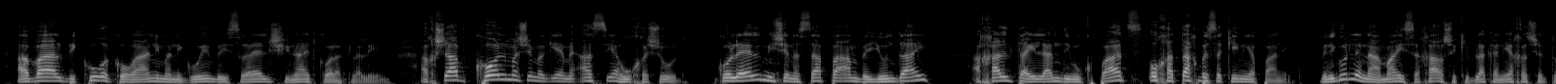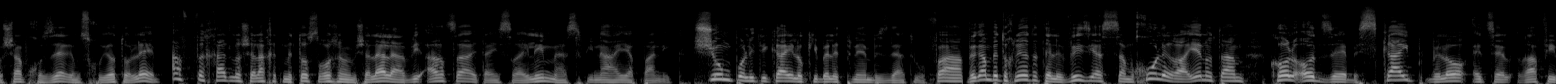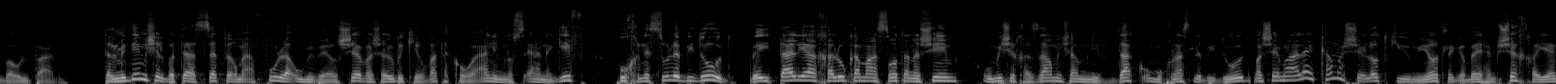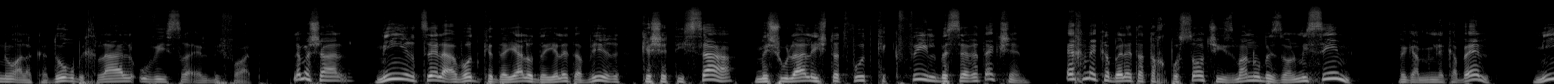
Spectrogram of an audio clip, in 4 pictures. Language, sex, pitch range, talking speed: Hebrew, male, 110-165 Hz, 135 wpm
